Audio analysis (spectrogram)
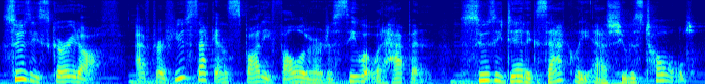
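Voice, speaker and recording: A woman narrating a children's picture book as a storyteller, in an expressive scripted reading. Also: fairly low pitch, moderate pace, gravelly, faint music behind. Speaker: children's storyteller, channel host.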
